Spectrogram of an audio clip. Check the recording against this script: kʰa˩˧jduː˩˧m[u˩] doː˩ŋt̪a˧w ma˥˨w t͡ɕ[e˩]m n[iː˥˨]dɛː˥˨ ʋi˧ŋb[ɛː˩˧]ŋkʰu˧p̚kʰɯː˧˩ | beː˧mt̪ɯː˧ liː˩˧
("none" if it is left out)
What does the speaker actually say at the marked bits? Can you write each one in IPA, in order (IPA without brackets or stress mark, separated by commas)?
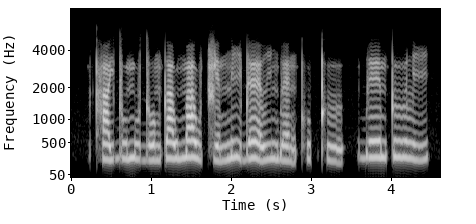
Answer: u˩, e˩˧, iː˥˨, ɛː˧˩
